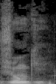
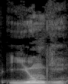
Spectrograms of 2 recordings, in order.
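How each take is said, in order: First: The name begins with a 'j' sound. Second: The name begins with a 'y' sound. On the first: The speaker calls it wrong. "não Jung" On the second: The speaker calls it right. "o mais certo"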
